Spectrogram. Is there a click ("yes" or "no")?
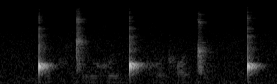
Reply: yes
